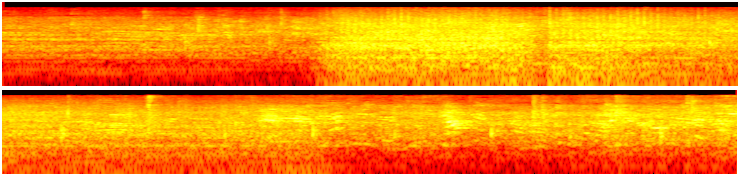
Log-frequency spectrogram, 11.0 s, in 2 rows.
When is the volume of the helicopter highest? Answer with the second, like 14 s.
3 s.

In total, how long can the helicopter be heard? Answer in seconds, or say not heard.
6 s.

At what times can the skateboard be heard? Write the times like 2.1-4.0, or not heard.
not heard.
